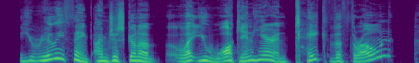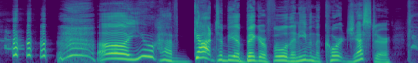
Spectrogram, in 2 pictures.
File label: Character Samples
